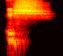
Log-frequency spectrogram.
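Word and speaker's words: ich: called IE is called in German it is called ish ish okay similarly it is do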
